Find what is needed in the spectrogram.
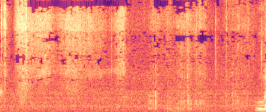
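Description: Soft rustling and rubbing of paper and lace as hands handle a handmade junk journal, clearest in the first two seconds and fainter after.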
